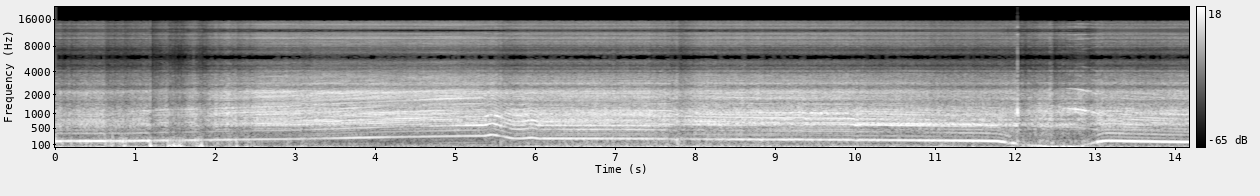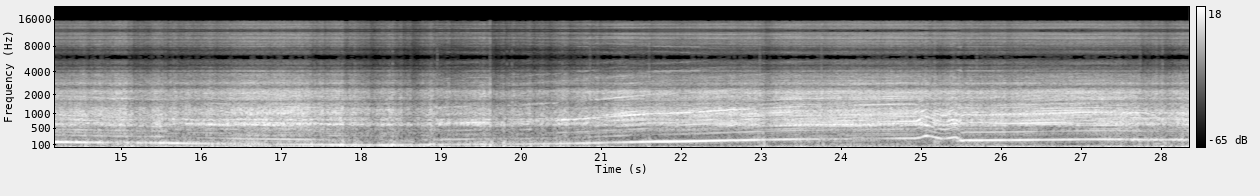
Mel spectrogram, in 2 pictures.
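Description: Suzuki GSX-R1000's inline-four engine heard onboard at speed with wind rush. The engine note climbs for about five seconds and holds, drops sharply and briefly about twelve seconds in, then falls away for several seconds as the bike slows before climbing again and holding near the end.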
